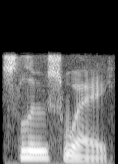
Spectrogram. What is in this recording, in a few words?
"sluiceway", english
